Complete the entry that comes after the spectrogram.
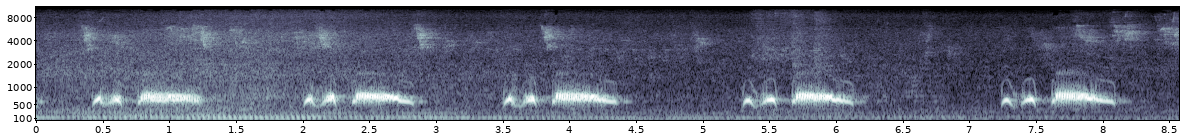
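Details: Cooing 'thổ đồng' spotted dove: each phrase is a pair of brief low notes followed by a longer mellow coo, five phrases spaced about two seconds apart, with soft high bird chirps in the background.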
